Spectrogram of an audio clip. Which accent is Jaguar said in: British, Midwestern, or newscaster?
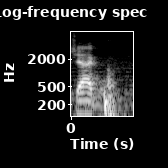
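newscaster. It is said in a standard newscaster accent. "in the classic newscaster English, it's Jaguar"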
